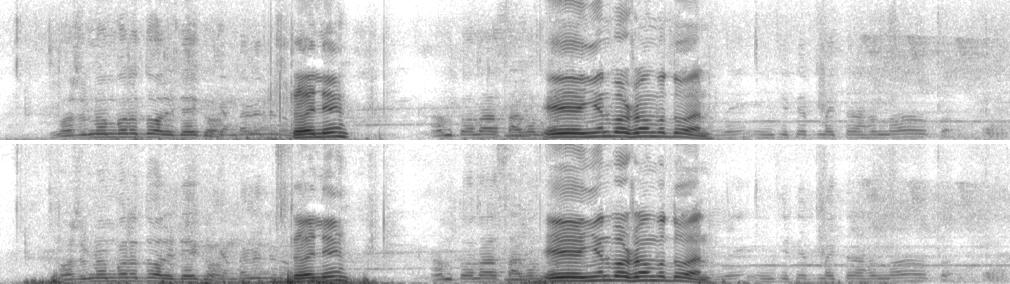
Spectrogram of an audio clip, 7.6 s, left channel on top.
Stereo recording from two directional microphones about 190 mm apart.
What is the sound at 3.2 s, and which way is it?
Speech, 30° right (ahead or behind).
